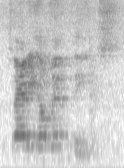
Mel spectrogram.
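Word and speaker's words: Platyhelminthes: Jellyfish as well yeah flatty helenes flat rhymes with flat these are flat worms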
